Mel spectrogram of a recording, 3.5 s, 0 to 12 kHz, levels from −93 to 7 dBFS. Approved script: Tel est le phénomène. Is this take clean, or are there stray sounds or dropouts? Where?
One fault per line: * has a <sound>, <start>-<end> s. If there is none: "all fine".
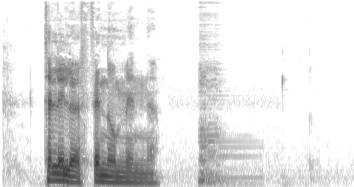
* has a thud, 2.0-2.7 s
